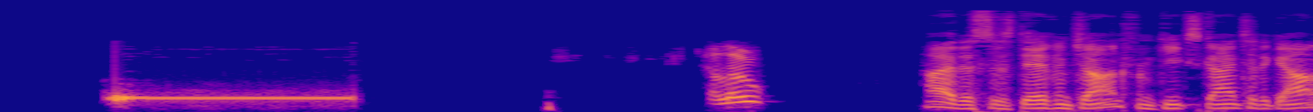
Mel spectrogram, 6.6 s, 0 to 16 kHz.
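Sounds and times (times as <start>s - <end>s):
mid-pitched telephone dial tone while placing a call: 0.6s - 1.8s
speech: 3.6s - 3.9s, 4.6s - 6.5s.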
